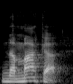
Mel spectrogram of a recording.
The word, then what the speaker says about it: Namaka: In this episode, we're talking to Frank Merl, film director and producer of the 2025 film Namaka, a tiki thriller. Hope I got that pronunciation name correct for the for the movie.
